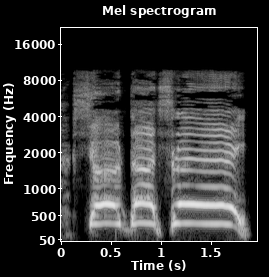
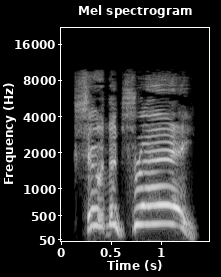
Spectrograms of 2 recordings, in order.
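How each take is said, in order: First: Very slow, drawn-out scream, much higher and louder. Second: Drawn-out yell, much higher and louder; shouting over thunder. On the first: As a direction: scream it with everything left. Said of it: "I screamed". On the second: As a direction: bellow it over the storm. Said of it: "I shouted over the thunder". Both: A narrator's reading.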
